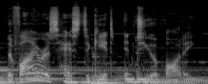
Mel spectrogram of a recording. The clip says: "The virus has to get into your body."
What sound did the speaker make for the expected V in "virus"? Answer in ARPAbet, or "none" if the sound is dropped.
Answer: V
